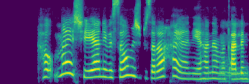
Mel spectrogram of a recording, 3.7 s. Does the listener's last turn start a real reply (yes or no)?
yes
